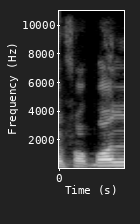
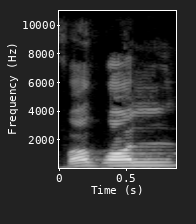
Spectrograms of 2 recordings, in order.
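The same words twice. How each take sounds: First: فطل with the lam stretched too long; wrong drawn-out reading. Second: فطل with a firm doubled lam, not stretched; correct short reading. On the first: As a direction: show the mistake by lengthening فطل. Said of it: "ایسے نہیں کرنے". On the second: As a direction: press the tongue firmly on the lam of فطل. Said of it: "بلکہ کیا کرنے". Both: Shown as a demonstration.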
